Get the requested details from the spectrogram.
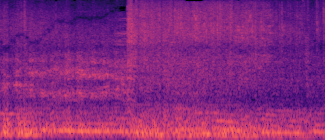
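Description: A car scrapes and bumps against a roadside barrier.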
